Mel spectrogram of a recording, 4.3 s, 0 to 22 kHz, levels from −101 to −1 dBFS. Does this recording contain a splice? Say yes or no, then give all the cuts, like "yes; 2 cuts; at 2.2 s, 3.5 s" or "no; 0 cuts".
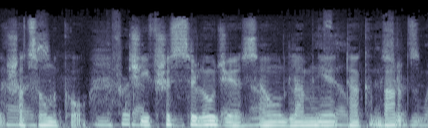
yes; 1 cut; at 1.3 s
